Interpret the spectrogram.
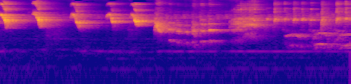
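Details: Long-tailed shrike of the Madura type, a champion-quality songster used as a tutor for other birds: a series of sharp descending high whistles, then denser, warbling chatter that drops lower, with a faint steady hum underneath.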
